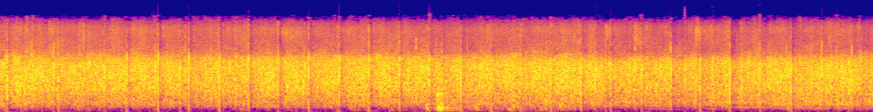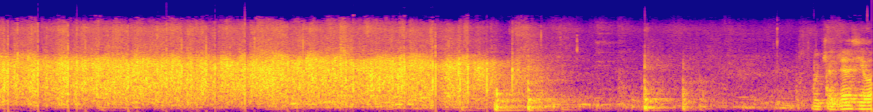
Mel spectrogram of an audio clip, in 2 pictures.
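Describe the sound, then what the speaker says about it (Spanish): An audience at a talk gives Father Sáenz a long, loud, sustained round of applause that fades near the end, leaving scattered claps and a few faint voices. "yo también le pido a ustedes un fuerte aplauso para el padre Sáenz"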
